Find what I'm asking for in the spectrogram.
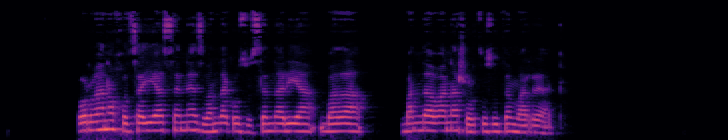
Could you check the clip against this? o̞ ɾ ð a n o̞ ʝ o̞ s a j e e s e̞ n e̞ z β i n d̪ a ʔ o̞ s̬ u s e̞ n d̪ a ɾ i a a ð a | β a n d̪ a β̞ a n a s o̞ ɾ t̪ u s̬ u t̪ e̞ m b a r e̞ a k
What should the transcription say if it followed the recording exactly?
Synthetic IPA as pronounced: o̞ ɾ ɣ a n o̞ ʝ o̞ t͡s a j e a s e̞ n e̞ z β a n d̪ a k o̞ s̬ u s e̞ n d̪ a ɾ i a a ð a | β a n d̪ a β̞ a n a s o̞ ɾ t̪ u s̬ u t̪ e̞ m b a r e̞ a k

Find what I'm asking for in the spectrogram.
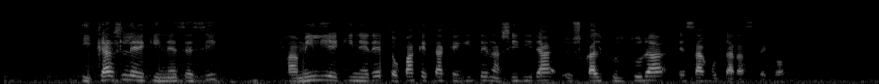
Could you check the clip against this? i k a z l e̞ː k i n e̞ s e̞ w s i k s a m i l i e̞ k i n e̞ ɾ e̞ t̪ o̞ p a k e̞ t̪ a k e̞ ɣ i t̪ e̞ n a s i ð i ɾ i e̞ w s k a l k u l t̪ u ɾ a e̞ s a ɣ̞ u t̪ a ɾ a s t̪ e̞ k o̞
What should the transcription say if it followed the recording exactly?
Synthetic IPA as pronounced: i k a z l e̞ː k i n e̞ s e̞ s i k f a m i l i e̞ k i n e̞ ɾ e̞ t̪ o̞ p a k e̞ t̪ a k e̞ ɣ i t̪ e̞ n a s i ð i ɾ a e̞ w s k a l k u l t̪ u ɾ a e̞ s a ɣ̞ u t̪ a ɾ a s t̪ e̞ k o̞

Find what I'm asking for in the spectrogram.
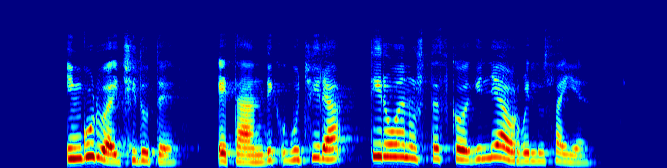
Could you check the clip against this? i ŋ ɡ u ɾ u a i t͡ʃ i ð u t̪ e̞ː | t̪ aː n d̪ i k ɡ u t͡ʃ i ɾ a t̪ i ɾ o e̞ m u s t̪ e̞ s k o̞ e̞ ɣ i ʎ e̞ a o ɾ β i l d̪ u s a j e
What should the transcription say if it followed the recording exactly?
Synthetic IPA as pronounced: i ŋ ɡ u ɾ u a i t͡ʃ i ð u t̪ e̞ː | t̪ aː n d̪ i k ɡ u t͡ʃ i ɾ a t̪ i ɾ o e̞ n u s t̪ e̞ s k o̞ e̞ ɣ i ʎ e̞ a u ɾ β i l d̪ u s a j e

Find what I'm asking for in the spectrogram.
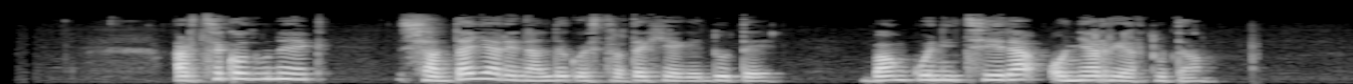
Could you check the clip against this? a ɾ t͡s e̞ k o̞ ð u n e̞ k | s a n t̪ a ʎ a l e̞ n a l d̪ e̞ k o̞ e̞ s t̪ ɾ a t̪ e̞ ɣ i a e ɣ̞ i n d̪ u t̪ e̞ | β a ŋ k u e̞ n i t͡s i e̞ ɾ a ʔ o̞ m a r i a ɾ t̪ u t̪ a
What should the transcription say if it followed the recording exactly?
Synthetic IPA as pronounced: a ɾ t͡s e̞ k o̞ ð u n e̞ k | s a n t̪ a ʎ a ɾ e̞ n a l d̪ e̞ k o̞ e̞ s t̪ ɾ a t̪ e̞ ɣ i a e ɣ̞ i n d̪ u t̪ e̞ | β a ŋ k u e̞ n i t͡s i e̞ ɾ a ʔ o̞ ɲ a r i a ɾ t̪ u t̪ a

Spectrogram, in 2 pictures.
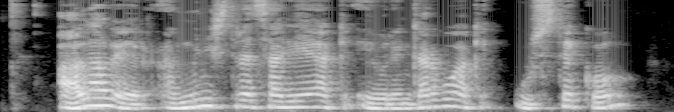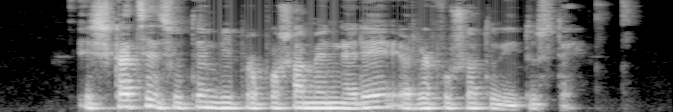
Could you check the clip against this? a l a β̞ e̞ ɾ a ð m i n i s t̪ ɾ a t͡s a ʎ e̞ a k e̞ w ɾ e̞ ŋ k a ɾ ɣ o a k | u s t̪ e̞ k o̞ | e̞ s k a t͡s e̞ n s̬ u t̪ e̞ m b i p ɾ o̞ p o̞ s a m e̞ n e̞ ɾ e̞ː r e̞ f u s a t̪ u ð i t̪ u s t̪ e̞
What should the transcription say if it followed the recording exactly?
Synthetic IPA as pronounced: a l a β̞ e̞ ɾ a ð m i n i s t̪ ɾ a t͡s a ʎ e̞ a k e̞ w ɾ e̞ ŋ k a ɾ ɣ o a k | u s t̪ e̞ k o̞ | e̞ s k a t͡s e̞ n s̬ u t̪ e̞ m b i p ɾ o̞ p o̞ s a m e̞ n e̞ ɾ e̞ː r e̞ f u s a t̪ u ð i t̪ u s t̪ e̞

